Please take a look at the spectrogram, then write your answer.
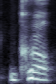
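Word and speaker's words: grand: इट एज ओ और जो डी है लास्ट में वो साइलेंट कंसोनेंट है we don't रीड सो so this will be ग्रो। अगर इसको प्लूरल बनाना है तो we will add एस but like it it will sound same.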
